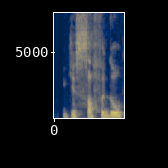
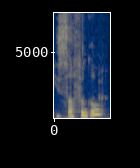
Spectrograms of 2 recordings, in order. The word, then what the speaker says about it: esophageal: On July 17th, her brother Keith died of esophageal cancer. Oh, wow. Is that how you say it? Esophageal?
